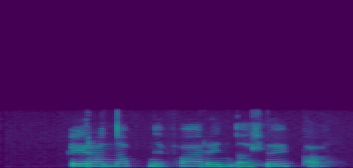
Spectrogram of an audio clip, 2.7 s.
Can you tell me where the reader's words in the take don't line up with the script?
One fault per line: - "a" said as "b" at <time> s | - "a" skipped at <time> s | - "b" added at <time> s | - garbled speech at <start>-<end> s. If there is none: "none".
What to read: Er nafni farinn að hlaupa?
- "hann" added at 0.8 s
